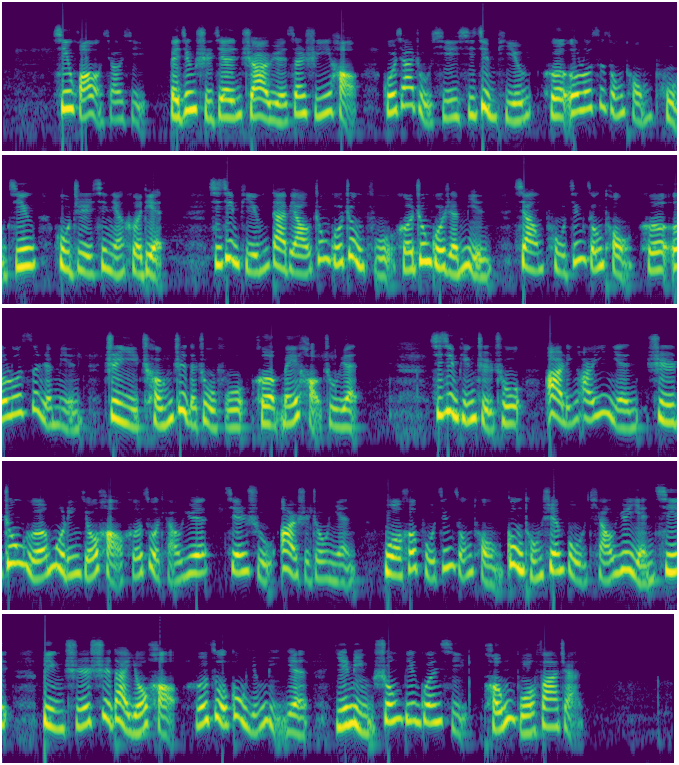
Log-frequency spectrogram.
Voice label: 新闻正式播报

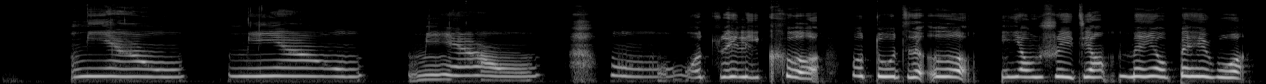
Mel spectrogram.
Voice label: 角色委屈饥饿可怜动画小猫小孩迷路的小花猫

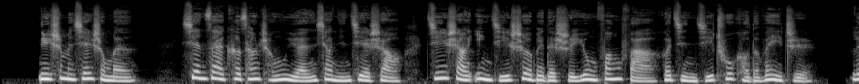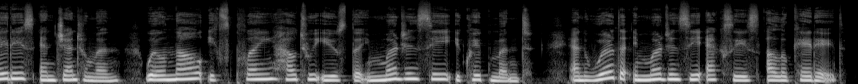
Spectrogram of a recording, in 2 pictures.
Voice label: 中英文机上安全广播

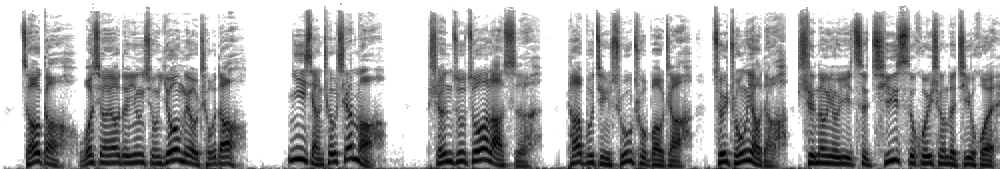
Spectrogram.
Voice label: 三角色精分外国人说中文; 抽卡成品

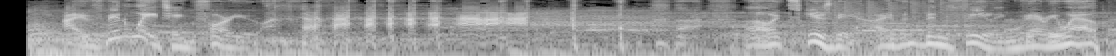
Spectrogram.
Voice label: 男美式英文游戏魔鬼角色音

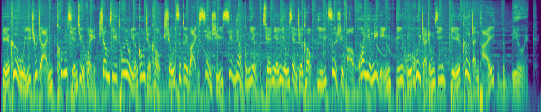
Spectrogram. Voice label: 广告 展台; 别克

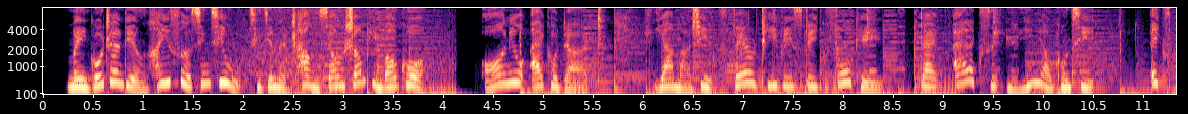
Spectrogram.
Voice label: 科技展宣传片; 亚马逊

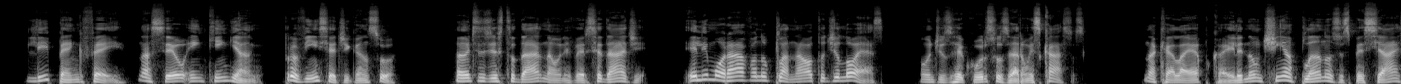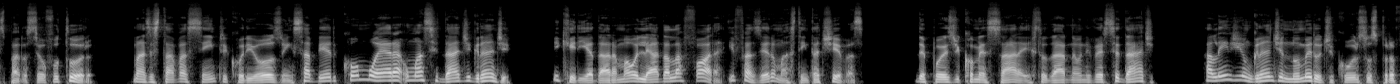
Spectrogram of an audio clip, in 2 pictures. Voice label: 葡萄牙语男旁白

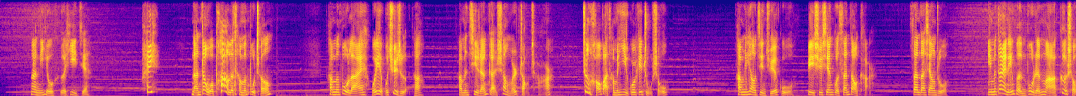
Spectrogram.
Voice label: 喜悦 女神; 冰魔姥姥

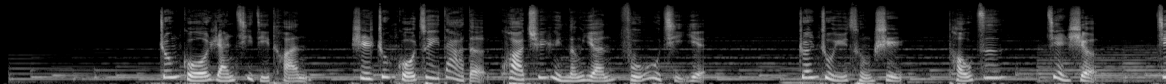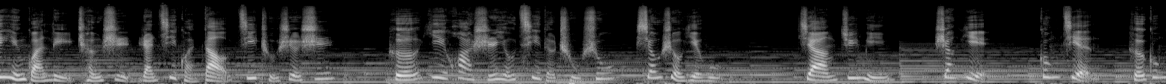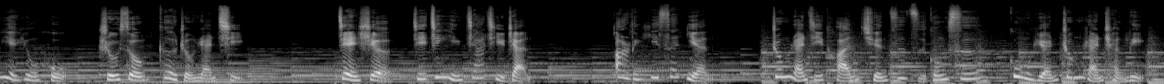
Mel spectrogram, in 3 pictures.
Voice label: 宣传片; 中国燃气集团

